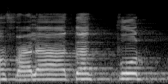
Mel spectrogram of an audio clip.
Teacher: را وقف کی حالت میں پر یعنی موٹی پڑھی جائے گی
